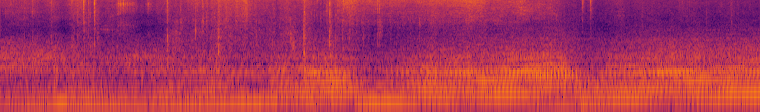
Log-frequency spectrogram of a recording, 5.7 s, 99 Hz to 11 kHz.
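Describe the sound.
Engine of a 2023 BMW M3 Competition xDrive accelerating on a drive: a loud, continuous rumble that climbs in pitch, dips at gear shifts and climbs again, with no talking.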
